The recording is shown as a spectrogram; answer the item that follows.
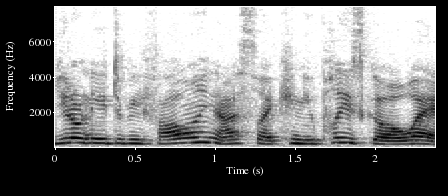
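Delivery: furious, really mad yelling. Recounting yelling at a man who followed and cursed at her; retelling her angry yell. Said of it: "And I was yelling because I was really mad".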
